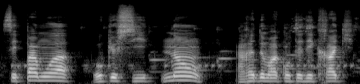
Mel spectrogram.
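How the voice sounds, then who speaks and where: A man's voice: fairly high pitch, steady tone, moderate pace, pushed and bright. A man voicing a scolding old grandfather in a game during a let's play.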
